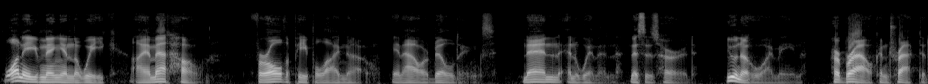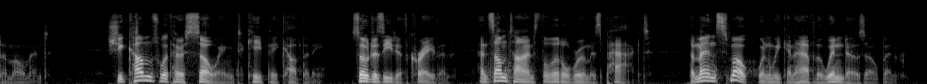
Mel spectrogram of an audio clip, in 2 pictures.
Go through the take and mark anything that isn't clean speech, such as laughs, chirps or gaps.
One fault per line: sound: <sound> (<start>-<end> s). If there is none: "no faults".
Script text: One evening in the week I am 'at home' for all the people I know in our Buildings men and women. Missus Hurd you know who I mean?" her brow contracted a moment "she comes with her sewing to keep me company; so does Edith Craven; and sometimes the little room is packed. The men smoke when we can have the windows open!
no faults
